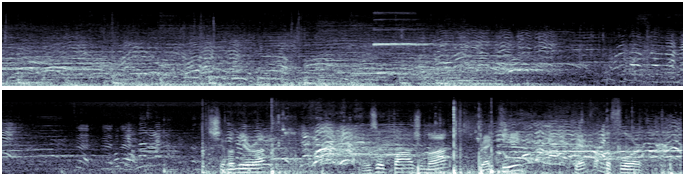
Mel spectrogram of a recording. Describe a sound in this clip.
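A large indoor crowd cheers and shouts, echoing through a big hall.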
